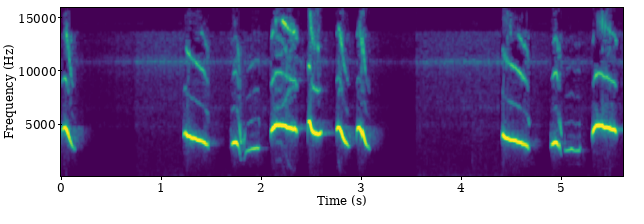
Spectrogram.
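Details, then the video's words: Kacer, the oriental magpie-robin, in lively, sweet song. A burst of six quick whistled notes with falling and level slurs, a pause of about a second, then another run of bright whistles, clean with no other sounds. "Suara Kicau Kacer Gacor Merdu"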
